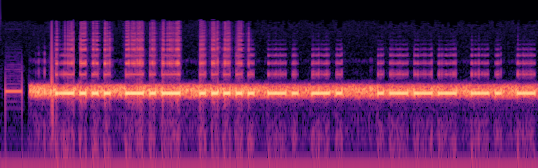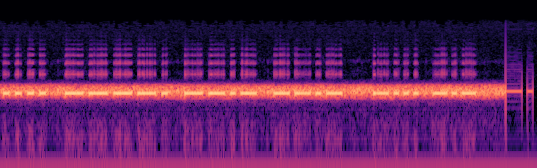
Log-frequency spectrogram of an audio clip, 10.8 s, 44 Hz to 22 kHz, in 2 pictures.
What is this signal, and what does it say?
Morse code, heard as a keyed tone, about 21 wpm, 690 Hz. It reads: BK 5NN JN69QQ BK
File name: ok7gu 4m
